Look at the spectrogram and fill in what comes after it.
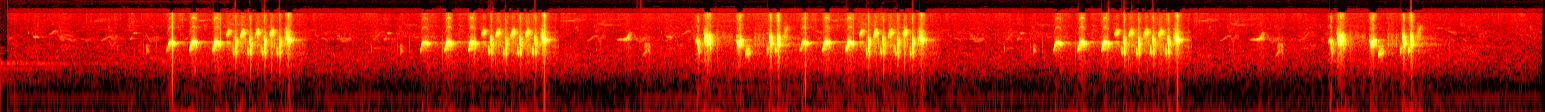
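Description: A songbird singing the same short phrase about five times, with pauses between. Each phrase starts with a few spaced notes and speeds up into a rapid trill, and single chirps come in the gaps.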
